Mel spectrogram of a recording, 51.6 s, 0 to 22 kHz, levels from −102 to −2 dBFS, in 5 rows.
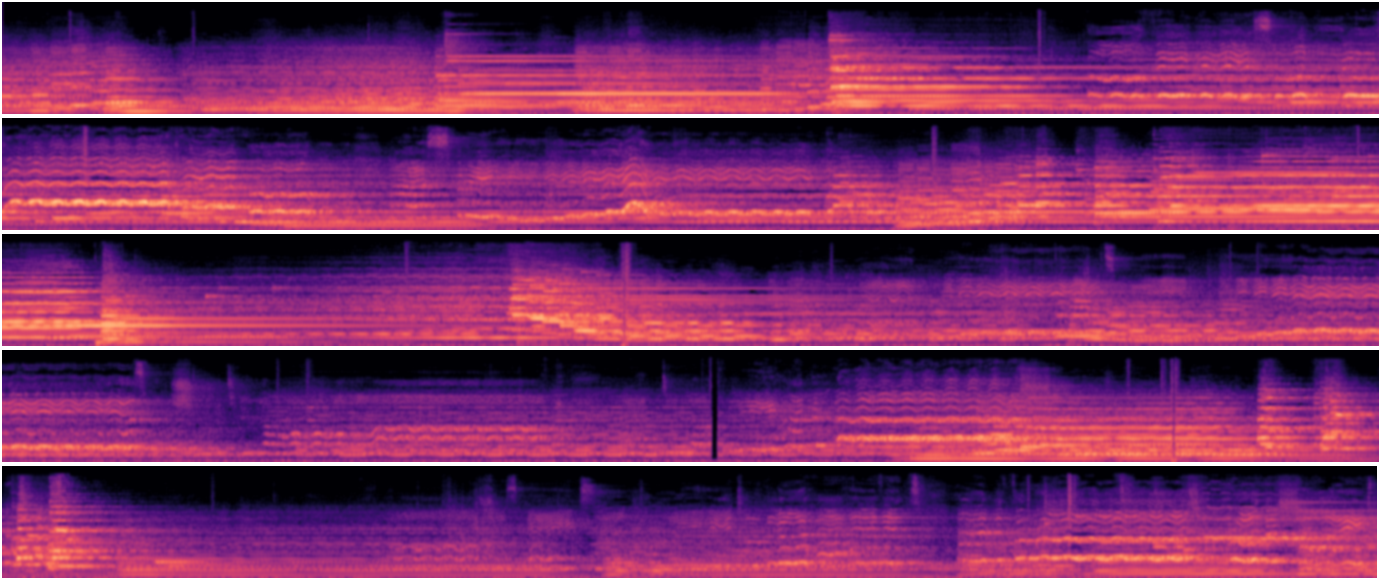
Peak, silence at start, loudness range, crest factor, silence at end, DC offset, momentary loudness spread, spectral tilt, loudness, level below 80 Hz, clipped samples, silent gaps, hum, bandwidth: -6 dBFS; 0 s; 17 LU; 20 dB; 0 s; under 0.1%; 21 LU; -5.5 dB/octave; -25 LUFS; -54 dBFS; under 0.1%; none; none; 15 kHz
